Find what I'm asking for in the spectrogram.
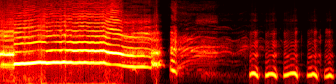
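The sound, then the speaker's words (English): A snake creature shrieks in a so-bad-it's-good movie: a loud, piercing, harmonic screech lasting just over a second that sags slightly at its end. A run of short, rhythmic laugh-like bursts follows. “Oh my God, the shrieking.”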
